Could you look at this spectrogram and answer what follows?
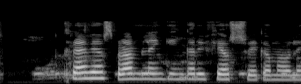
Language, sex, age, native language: Icelandic, female, 30-39, Icelandic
